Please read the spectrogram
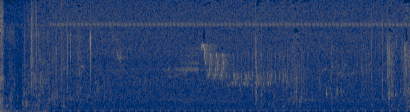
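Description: Faint water lapping against a kayak hull, with a few light knocks and a brief high chirp near the middle.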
